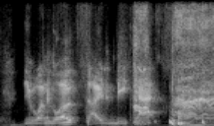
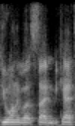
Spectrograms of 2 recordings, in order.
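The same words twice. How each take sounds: First: It is said in a deep, raspy smoker's voice. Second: It is said in a light, childlike voice.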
